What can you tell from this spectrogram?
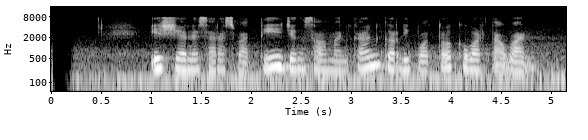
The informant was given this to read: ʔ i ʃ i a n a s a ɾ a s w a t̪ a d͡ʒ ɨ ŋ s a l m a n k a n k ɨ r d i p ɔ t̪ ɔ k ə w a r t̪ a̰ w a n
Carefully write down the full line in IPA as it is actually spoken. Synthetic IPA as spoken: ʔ i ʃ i a n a s a ɾ a s w a t̪ i d͡ʒ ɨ ŋ s a l m a n k a n k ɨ r d i p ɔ t̪ ɔ k ə w a r t̪ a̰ w a n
